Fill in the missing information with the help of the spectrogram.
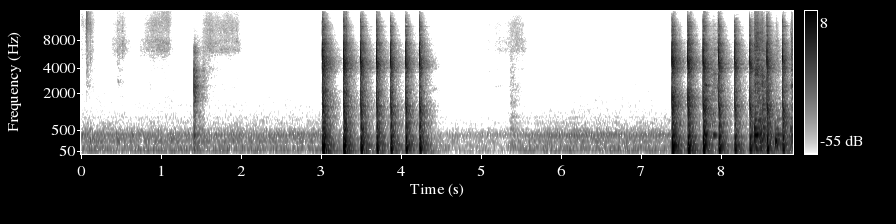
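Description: Two runs of quick, sharp knocks on metal bakeware, each about a second and a half long and a few seconds apart, as batter is knocked loose into a metal tube cake pan.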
